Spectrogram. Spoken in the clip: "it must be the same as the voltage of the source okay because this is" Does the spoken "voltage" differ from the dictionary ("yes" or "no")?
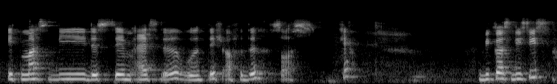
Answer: yes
